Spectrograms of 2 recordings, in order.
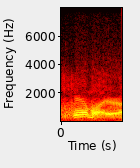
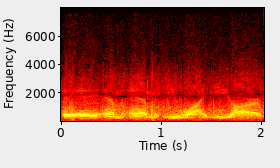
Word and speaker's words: Kammeyer: Well, they're pronouncing him on the intercom here as Kammeyer.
